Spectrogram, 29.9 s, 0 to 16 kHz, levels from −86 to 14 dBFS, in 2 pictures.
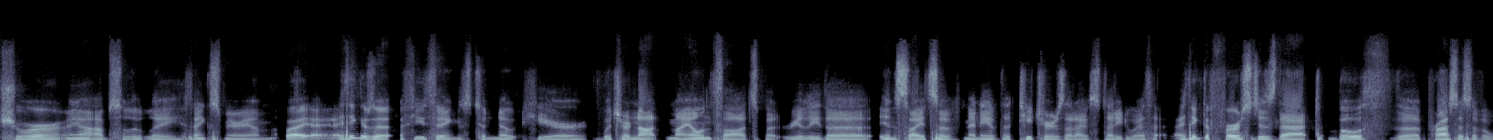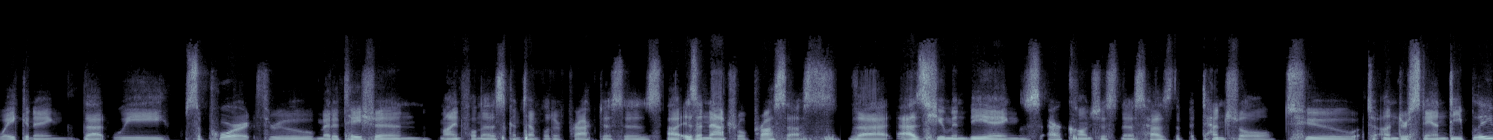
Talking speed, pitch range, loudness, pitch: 145 wpm, 110-130 Hz, -23 LUFS, 115 Hz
